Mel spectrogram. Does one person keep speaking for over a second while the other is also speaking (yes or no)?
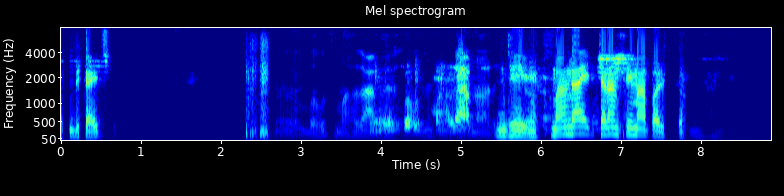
yes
